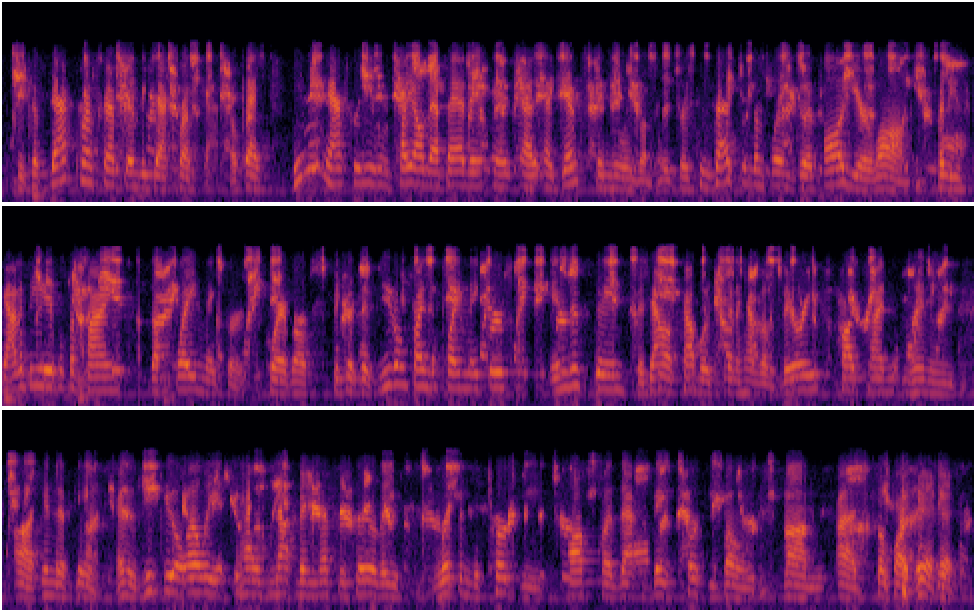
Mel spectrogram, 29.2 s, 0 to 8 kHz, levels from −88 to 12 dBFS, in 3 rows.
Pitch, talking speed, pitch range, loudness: 175 Hz, 185 wpm, 155-195 Hz, -28 LUFS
